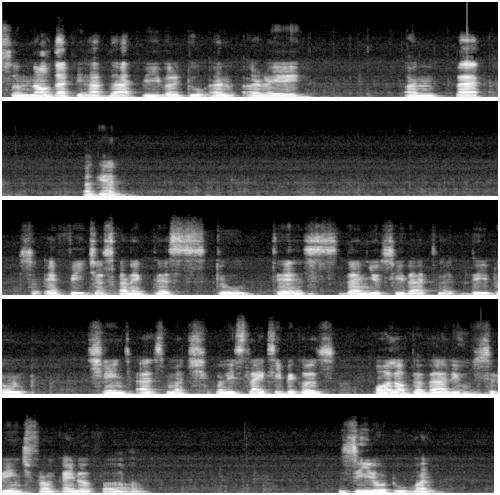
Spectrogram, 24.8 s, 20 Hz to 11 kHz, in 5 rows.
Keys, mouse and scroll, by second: 0.8 scroll, 1.8 click, 2.4-5.1 typing, 7.3 click, 8.4 click, 9.1 scroll, 9.8 right click, 11.5 click, 15.9 right click, 17.7 click, 18.3 click, 19.3 click, 21.7 click, 24.3 click.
